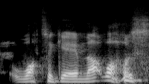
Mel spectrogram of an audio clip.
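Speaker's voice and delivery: ordinary talk, nothing marked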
